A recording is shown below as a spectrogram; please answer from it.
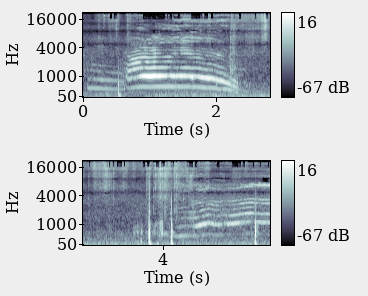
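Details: Domestic cat giving angry, fighting yowls: a drawn-out wavering moan that holds steady then slides downward, a pause, then a second rising yowl, with sharp knocks and clicks between the calls.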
